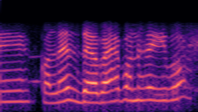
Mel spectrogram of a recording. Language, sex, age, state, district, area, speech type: Assamese, female, 18-30, Assam, Lakhimpur, rural, conversation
